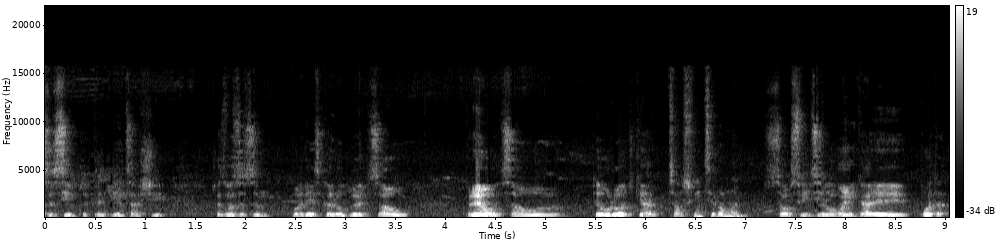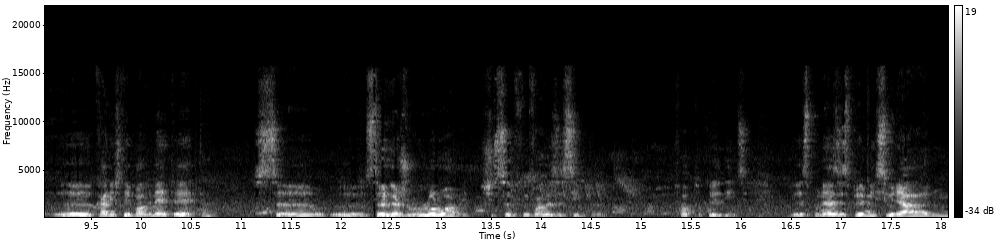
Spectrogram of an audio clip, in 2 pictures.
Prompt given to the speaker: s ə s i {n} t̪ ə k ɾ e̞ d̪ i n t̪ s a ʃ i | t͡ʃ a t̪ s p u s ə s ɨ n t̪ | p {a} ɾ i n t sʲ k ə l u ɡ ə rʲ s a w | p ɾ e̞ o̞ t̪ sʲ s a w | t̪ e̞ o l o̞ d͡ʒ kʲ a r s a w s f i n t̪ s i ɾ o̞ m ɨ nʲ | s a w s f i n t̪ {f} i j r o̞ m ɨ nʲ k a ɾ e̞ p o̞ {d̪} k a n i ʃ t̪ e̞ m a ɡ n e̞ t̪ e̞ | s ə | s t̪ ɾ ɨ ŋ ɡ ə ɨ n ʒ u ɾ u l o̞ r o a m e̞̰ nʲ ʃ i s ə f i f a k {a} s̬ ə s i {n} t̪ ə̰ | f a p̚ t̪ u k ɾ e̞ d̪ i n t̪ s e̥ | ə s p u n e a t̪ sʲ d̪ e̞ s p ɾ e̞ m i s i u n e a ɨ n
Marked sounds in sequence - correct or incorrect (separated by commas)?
incorrect, incorrect, incorrect, incorrect, incorrect, incorrect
